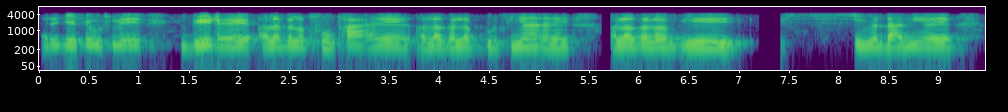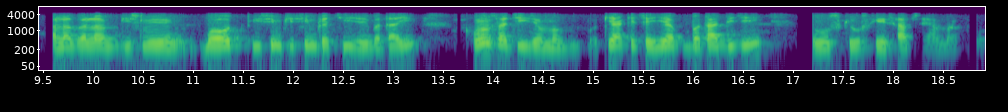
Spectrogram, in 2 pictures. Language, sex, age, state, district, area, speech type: Hindi, male, 18-30, Uttar Pradesh, Ghazipur, rural, conversation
